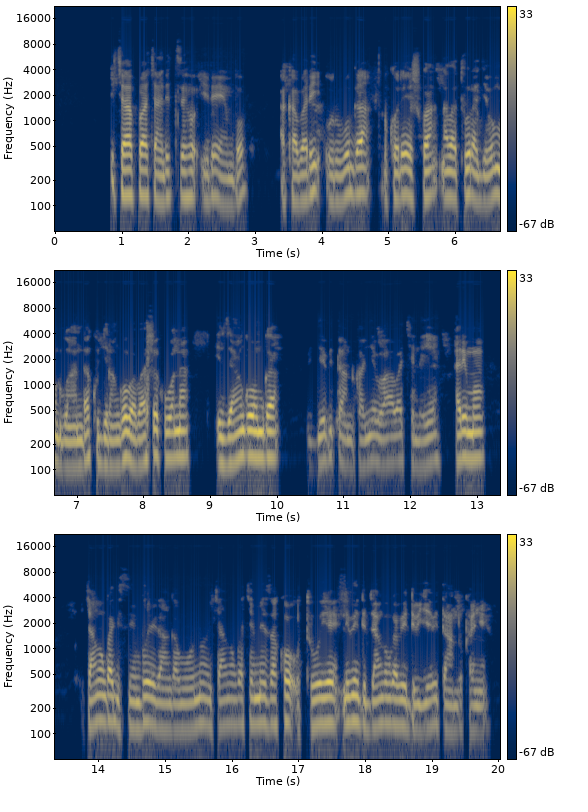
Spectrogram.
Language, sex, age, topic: Kinyarwanda, male, 18-24, government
